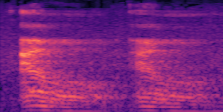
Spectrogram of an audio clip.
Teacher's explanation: artikulator aktif menghambat aliran udara pada bagian tengah mulut sehingga suara yang ditimbulkan melalui samping. Jadi suaranya keluar dari samping. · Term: lateral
